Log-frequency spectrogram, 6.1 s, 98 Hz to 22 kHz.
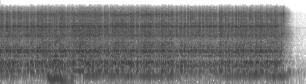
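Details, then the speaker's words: Thermal Dynamics Cutmaster 52 plasma cutter, bought used, makes a loud harsh electrical buzz and rattling chatter when switched on, tested without air hooked up; it still cuts fine; contactor chatter. "So it cuts just fine. I'm not sure what that noise is. My other plasma cutter is not that noisy."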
